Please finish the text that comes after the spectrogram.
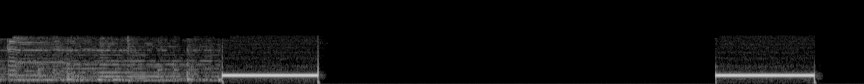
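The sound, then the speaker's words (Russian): A telephone line tone as a caller is transferred to a manager: two steady one-second beeps separated by a long silent gap, following a brief stretch of muffled, tonal line sound at the start. “Я вас сейчас переключу.”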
